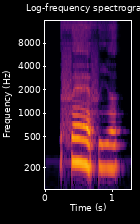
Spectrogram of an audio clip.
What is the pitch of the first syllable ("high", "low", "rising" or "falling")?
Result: falling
